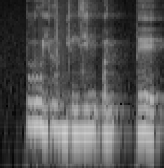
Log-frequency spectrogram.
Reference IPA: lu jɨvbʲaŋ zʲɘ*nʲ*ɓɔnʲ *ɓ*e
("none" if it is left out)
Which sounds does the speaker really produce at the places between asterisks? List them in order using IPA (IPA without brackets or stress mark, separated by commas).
nʲ, pː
